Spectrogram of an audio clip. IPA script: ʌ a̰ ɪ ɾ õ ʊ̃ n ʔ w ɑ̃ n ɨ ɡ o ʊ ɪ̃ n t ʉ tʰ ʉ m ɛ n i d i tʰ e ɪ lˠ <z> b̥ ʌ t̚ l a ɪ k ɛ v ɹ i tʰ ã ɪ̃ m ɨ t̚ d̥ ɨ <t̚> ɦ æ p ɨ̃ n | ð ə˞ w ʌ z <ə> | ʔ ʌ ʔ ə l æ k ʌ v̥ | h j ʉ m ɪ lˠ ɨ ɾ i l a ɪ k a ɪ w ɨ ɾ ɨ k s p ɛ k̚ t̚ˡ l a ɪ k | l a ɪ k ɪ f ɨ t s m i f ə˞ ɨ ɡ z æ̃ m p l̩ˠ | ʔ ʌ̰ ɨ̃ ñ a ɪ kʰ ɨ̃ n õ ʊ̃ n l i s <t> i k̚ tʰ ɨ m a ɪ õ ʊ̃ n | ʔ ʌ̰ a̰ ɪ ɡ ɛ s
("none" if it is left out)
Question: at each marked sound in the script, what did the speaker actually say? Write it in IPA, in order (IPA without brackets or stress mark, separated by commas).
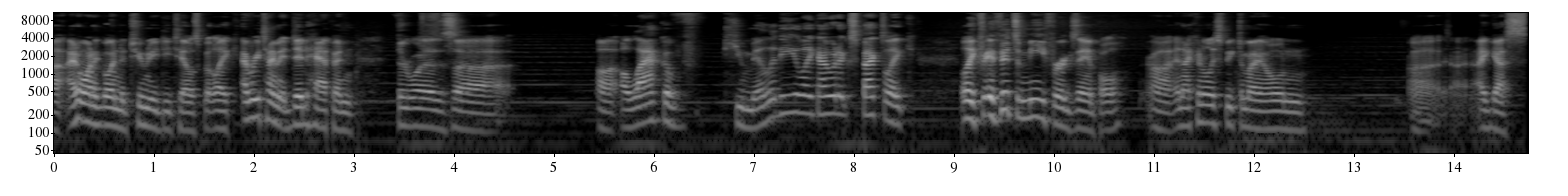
z, d̚, ʌ, p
